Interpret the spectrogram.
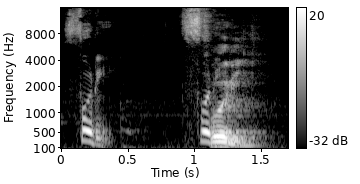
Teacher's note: pay attention to that flap T sound. It sounds more like a D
